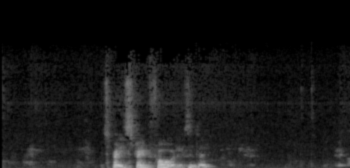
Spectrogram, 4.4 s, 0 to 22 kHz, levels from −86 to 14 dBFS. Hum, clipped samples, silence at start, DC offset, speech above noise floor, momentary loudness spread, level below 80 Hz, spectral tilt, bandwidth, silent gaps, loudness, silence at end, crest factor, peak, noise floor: none; under 0.1%; 1.3 s; under 0.1%; 40 dB; 8 LU; -56 dBFS; -7 dB/octave; 15 kHz; none; -19 LUFS; 0.1 s; 20 dB; -4 dBFS; -58 dBFS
